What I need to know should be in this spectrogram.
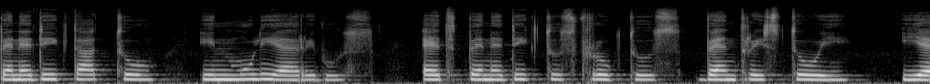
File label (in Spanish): ave maria latin lento; ave maria idiomas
